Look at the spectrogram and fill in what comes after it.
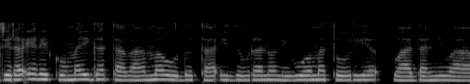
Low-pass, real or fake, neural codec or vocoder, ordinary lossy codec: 7.2 kHz; fake; codec, 16 kHz, 4.8 kbps, FACodec; Opus, 64 kbps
